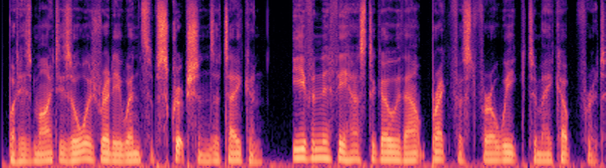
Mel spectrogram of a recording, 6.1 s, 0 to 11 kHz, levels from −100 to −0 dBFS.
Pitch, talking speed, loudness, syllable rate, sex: 100 Hz, 255 wpm, -19 LUFS, 6.2 syllables/s, male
